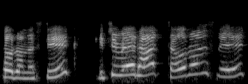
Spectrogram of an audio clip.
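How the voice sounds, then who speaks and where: Woman as old granny street hawker, extremely high, piercing, dull lo-fi sound, comedy table read. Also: lively intonation, a little fast, bright, forceful tone, no room sound, heavily acted. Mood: eager hawking. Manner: street vendor's hawking call. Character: old granny hawking toad-on-a-stick snacks. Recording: dull lo-fi microphone.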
